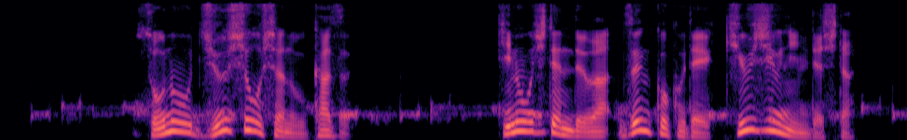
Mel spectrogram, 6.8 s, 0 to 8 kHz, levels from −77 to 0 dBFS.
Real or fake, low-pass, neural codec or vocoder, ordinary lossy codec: fake; 7.2 kHz; codec, 16 kHz, 4 kbps, X-Codec, HuBERT features, trained on LibriSpeech; MP3, 64 kbps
